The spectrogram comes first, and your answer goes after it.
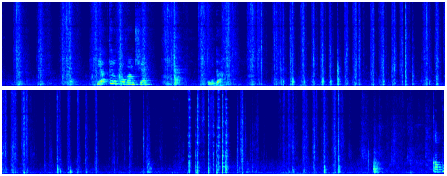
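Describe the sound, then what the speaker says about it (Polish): A knife finely shreds half a small cabbage on a cutting board, producing rapid close rhythmic chopping clicks that continue steadily, with someone speaking briefly near the start. "Także połowę kapusty poszatkować tak bardzo"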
